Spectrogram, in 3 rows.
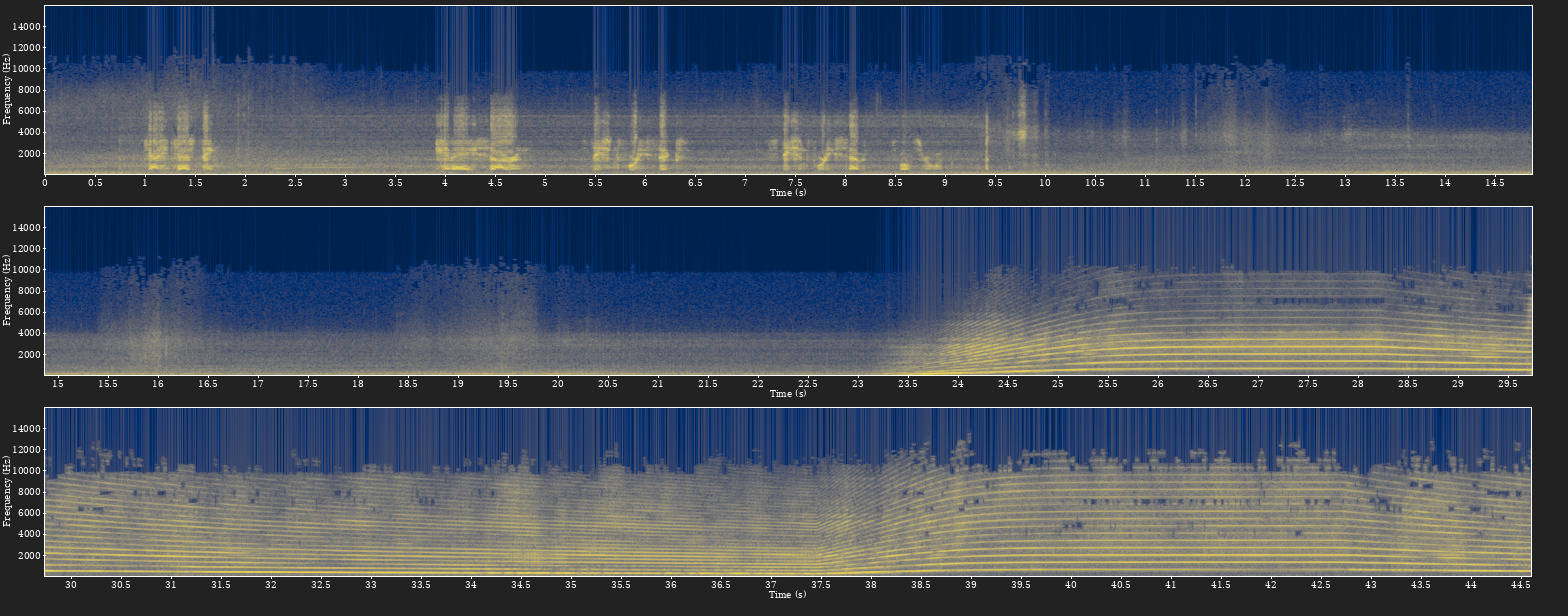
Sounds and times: Civil defense siren: 23.1s - 44.6s.

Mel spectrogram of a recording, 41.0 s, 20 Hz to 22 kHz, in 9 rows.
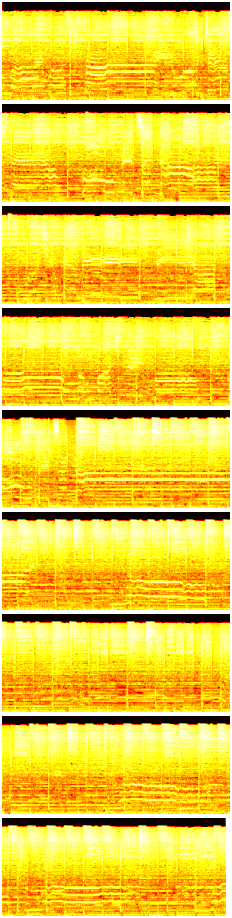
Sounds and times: Bass drum: 0.0s - 40.9s
Drum kit: 0.0s - 40.9s.

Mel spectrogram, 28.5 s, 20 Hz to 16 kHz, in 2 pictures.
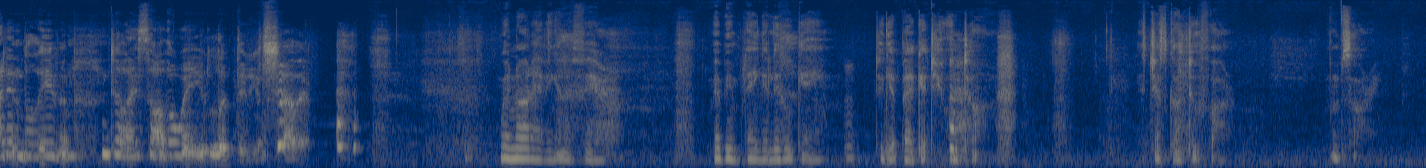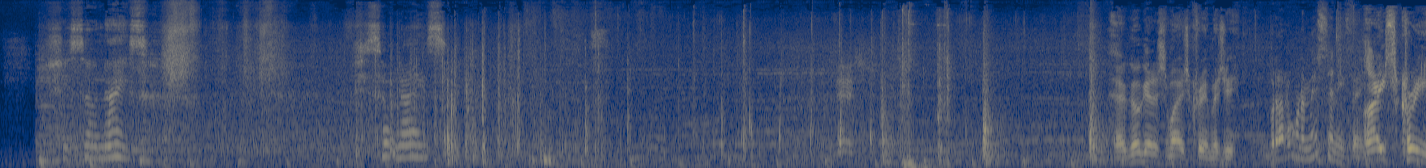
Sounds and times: Inside, small room: 0.0s - 28.5s.

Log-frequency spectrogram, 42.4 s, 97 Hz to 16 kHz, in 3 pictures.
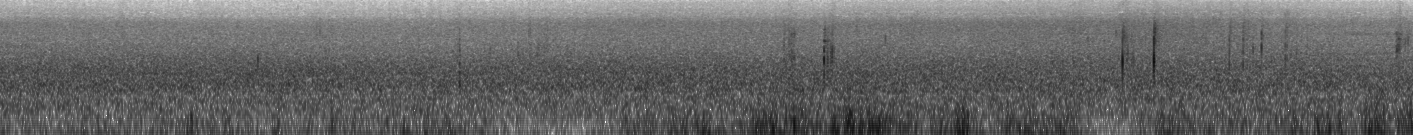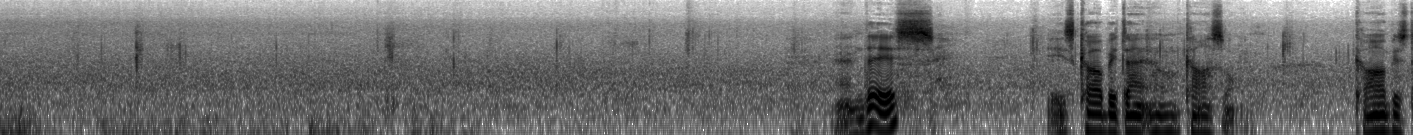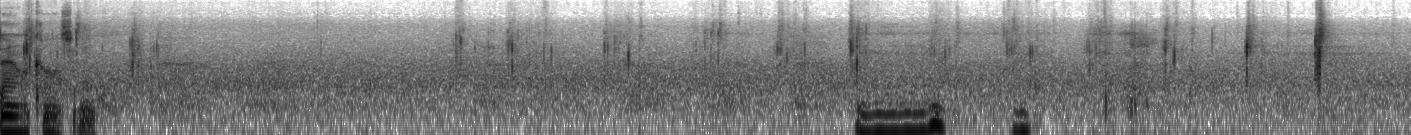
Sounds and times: Outside, rural or natural: 0.0s - 42.3s.

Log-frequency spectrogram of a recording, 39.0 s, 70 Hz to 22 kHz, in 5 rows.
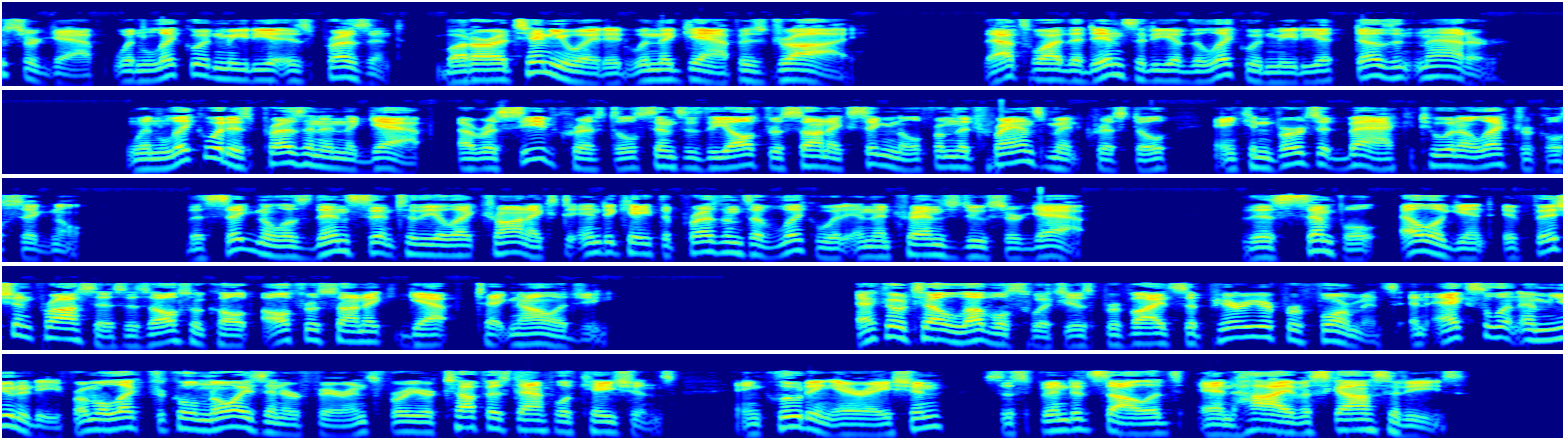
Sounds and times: Speech synthesizer: 0.0s - 4.3s, 5.0s - 7.5s, 8.5s - 16.0s, 16.6s - 21.0s, 21.8s - 26.4s, 27.7s - 38.5s.

